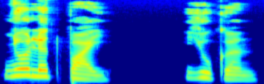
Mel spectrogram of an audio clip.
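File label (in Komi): нёльӧд пай юкӧн, Komi, female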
